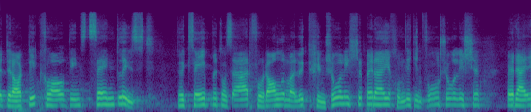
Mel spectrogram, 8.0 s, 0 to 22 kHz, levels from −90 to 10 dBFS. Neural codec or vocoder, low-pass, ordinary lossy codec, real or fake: codec, 44.1 kHz, 2.6 kbps, DAC; 14.4 kHz; none; fake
